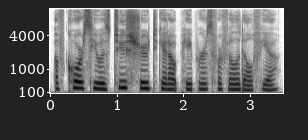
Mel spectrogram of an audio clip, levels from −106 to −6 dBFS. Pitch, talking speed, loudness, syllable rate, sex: 220 Hz, 205 wpm, -18 LUFS, 5.1 syllables/s, female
